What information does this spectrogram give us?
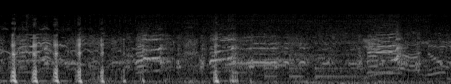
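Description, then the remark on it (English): Long-legged Rhode Island Red chickens cluck in quick, uneven bursts, a run of sharp clucks at first, then looser calls and a drawn-out squawk toward the end over faint background noise. “Got them nice, long-legged Rhode Island Red chickens”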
